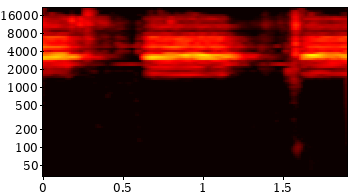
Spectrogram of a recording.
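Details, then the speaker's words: May fire alarm test triggered by activating a heat detector, door released as it should. High, shrill alarm tone in steady pulses with short gaps, loud and clear; horns and strobes working properly. "That strobe is working good. Horn strobe's good. The strobe in here is good."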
